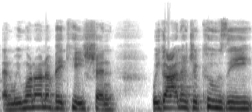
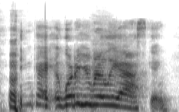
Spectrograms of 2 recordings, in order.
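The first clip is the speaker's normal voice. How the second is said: laughing; 8 semitones higher than usual. Retold or imitated. Laughing retelling of jacuzzi exchange.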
